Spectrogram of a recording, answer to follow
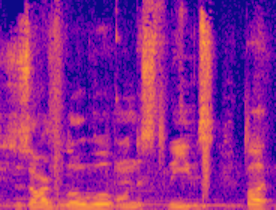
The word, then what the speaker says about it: Czar: doesn't say Czar Global, it says Z Star, which a lot of people even pronounce my brand like that. It doesn't really bother me because I think eventually, like, I'm gonna get big enough where people gonna know it's Czar, but like, it actually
